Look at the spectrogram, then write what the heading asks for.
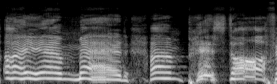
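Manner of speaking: high, loud, slow angry shout; mock furious. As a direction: imitate a hammed-up tantrum. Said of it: "I'm sensing you're a little mad".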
